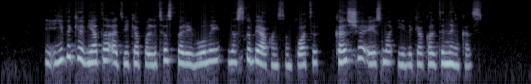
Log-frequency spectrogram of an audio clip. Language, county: Lithuanian, Šiauliai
